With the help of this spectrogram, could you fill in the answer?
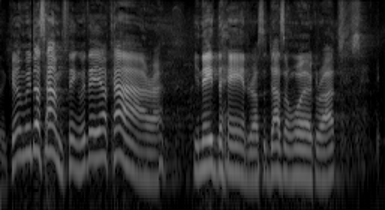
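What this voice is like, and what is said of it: Put-on Italian accent, weird. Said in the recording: “Except he's, what are they, Italian?... That was a weird one, right?... I'm ditching the accent from now on”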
